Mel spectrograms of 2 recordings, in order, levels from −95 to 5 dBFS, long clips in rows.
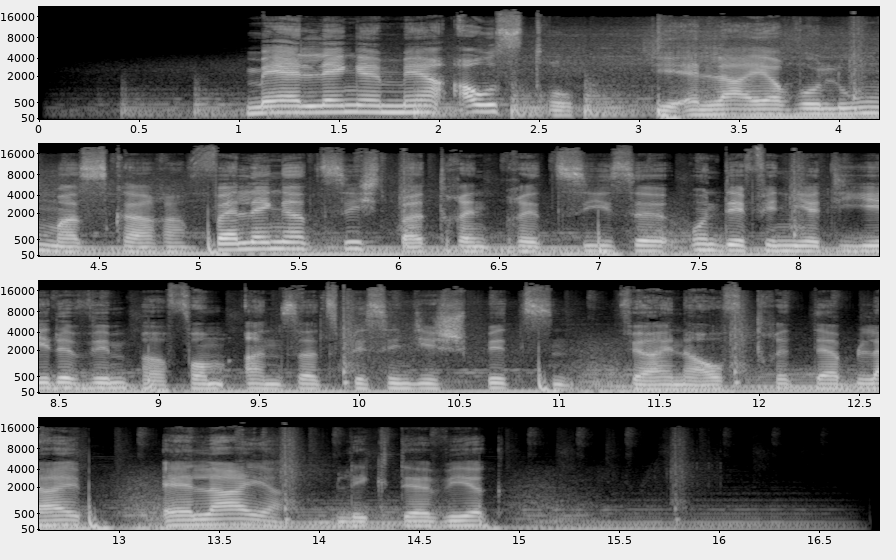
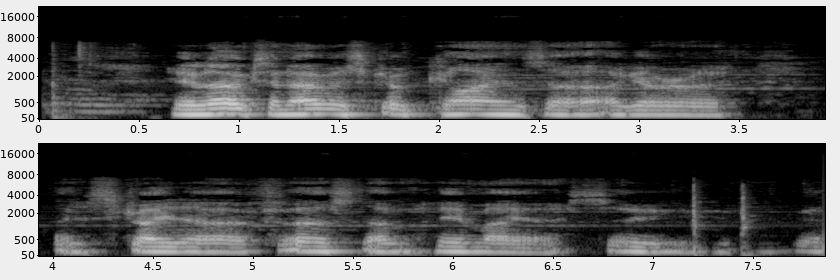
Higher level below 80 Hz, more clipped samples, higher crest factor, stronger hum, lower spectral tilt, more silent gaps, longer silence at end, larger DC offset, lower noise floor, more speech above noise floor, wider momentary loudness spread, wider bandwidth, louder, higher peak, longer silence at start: first, -30 dBFS vs -64 dBFS; neither; about the same, 16 dB vs 20 dB; neither; second, -5 dB/octave vs -8 dB/octave; neither; first, 0.5 s vs 0 s; neither; about the same, -47 dBFS vs -47 dBFS; first, 28 dB vs 21 dB; second, 10 LU vs 20 LU; first, over 20 kHz vs 6.8 kHz; first, -19 LUFS vs -26 LUFS; first, -4 dBFS vs -8 dBFS; first, 0.4 s vs 0.05 s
